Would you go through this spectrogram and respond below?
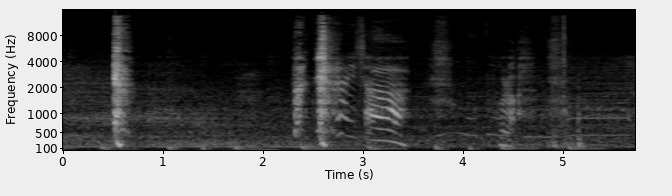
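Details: Japanese young woman sneezing: several short, high sneezes mixed with brief voices, background music and faint background sound; ordinary sneezing.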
